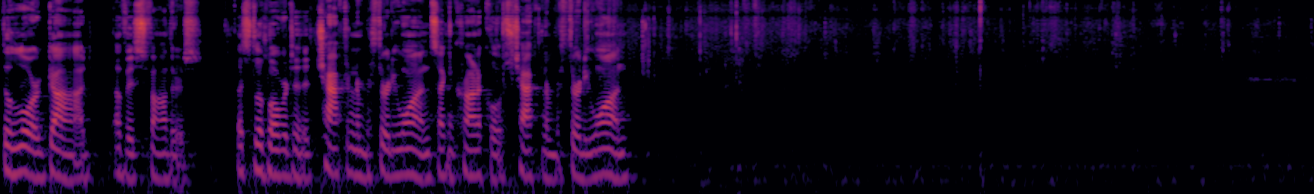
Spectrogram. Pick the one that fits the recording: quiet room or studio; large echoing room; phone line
large echoing room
